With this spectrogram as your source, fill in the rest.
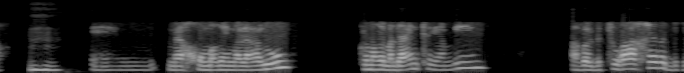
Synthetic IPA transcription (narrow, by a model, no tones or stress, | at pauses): emːeaχo̞maʁimalalu | klo̞maʁemad̪ajinkajamim | avalbe̞t͡suʁaaχe̞ʁet̪̚be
